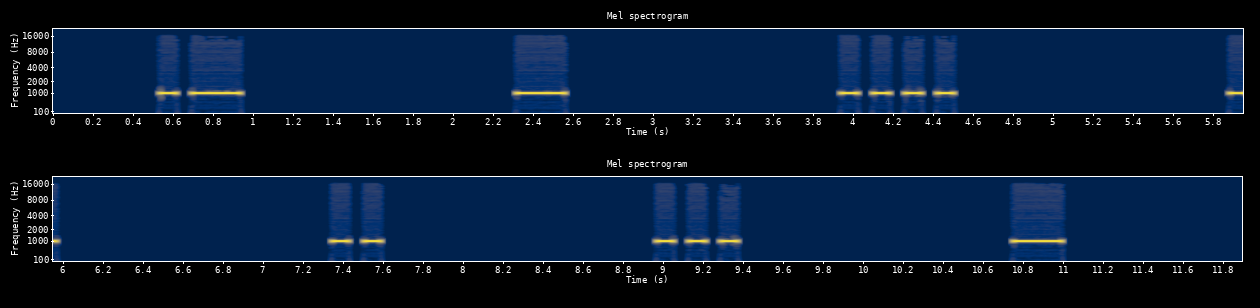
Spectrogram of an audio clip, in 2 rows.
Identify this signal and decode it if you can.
Morse code, heard as a keyed tone, about 15 wpm, spaced as for 5 wpm, 1000 Hz. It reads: ATHEIST
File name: qotdfiles / 5wpm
